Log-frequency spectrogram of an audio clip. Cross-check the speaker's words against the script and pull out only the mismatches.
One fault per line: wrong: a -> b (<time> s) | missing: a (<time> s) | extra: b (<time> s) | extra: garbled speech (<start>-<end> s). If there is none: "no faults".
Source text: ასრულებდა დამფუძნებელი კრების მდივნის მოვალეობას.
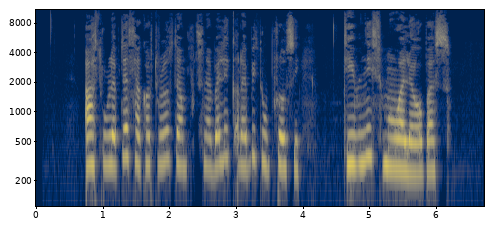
extra: საქართველოს (1.5 s)
extra: უფროსი (3.5 s)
